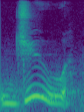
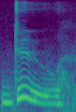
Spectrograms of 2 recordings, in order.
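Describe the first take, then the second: First: The syllable begins with a J sound. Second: The syllable begins with a D sound. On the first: The speaker calls it right. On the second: The speaker calls it wrong. "and not do"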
